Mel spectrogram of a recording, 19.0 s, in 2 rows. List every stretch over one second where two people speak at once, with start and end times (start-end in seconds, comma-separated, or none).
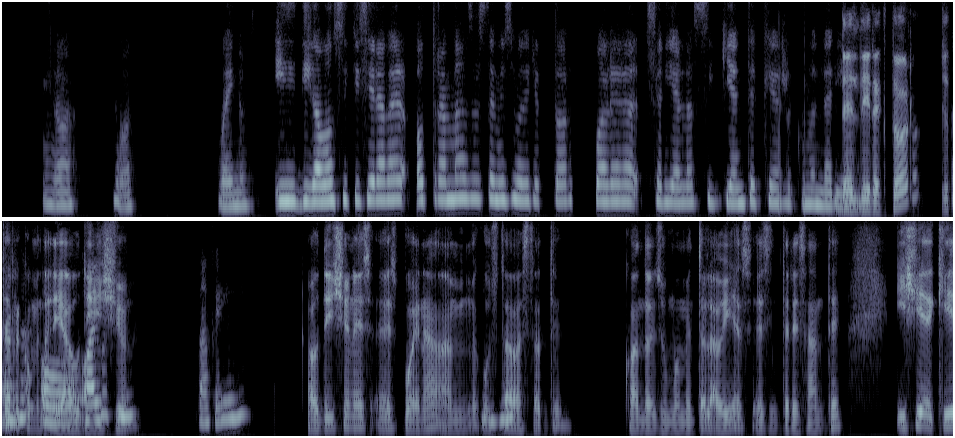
9.5-10.9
